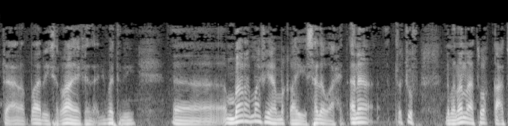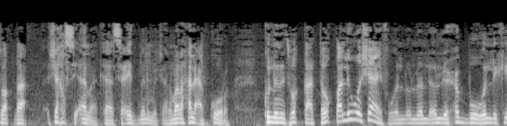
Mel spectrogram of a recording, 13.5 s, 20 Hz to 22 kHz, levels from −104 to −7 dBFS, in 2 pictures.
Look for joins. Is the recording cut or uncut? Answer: uncut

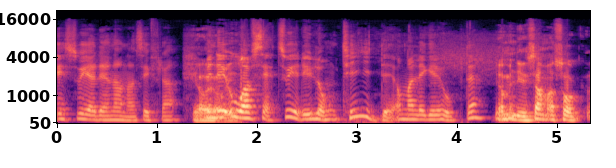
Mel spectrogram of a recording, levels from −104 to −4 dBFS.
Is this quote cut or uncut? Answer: cut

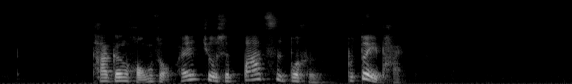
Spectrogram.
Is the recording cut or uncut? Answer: uncut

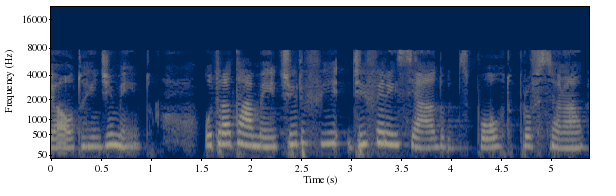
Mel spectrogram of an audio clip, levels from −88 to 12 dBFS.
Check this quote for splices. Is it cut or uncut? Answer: cut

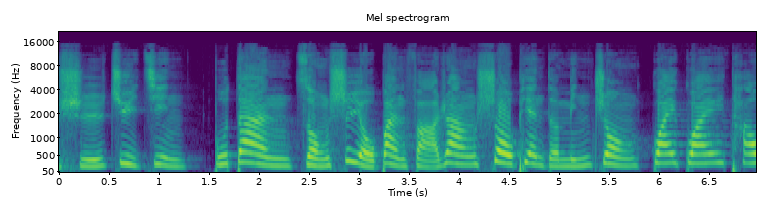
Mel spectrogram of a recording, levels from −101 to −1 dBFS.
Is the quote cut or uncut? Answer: cut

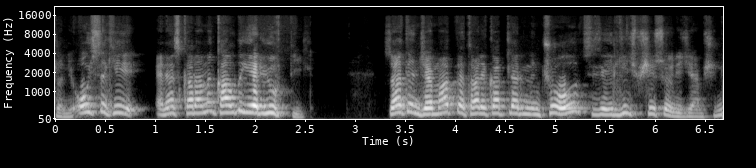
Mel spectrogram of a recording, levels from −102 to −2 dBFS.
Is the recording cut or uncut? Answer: uncut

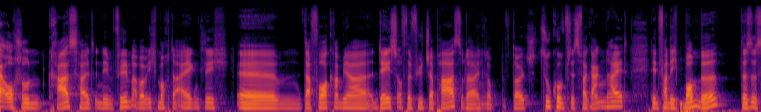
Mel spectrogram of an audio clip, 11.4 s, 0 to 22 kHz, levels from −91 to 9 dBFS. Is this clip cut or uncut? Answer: cut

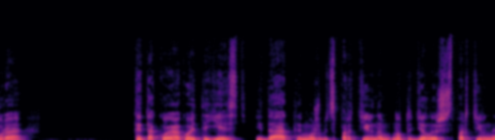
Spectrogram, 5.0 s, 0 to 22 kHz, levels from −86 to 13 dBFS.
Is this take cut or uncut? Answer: uncut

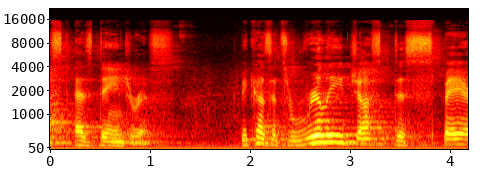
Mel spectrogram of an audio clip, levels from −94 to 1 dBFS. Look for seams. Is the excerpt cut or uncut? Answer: uncut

